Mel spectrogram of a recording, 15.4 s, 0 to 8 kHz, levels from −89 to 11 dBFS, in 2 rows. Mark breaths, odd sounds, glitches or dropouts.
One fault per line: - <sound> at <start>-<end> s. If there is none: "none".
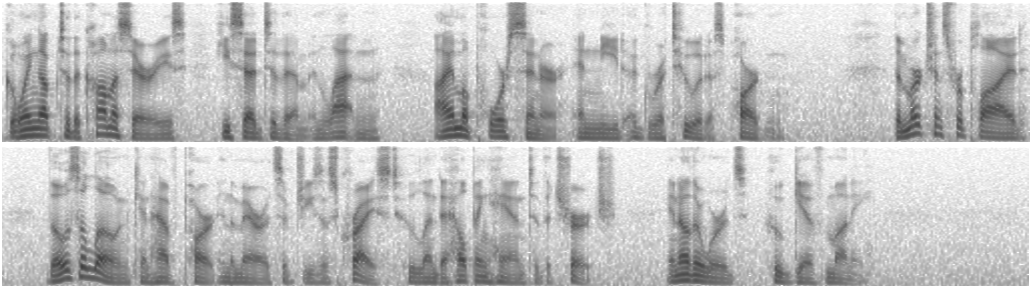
none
